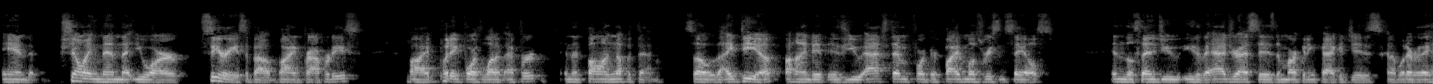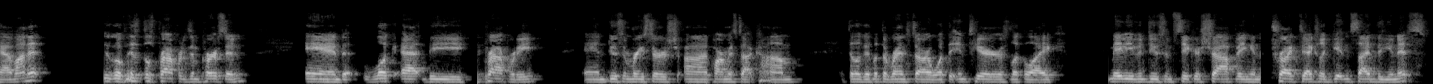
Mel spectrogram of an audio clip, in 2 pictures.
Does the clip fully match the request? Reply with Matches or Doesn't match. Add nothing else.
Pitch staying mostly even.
Matches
